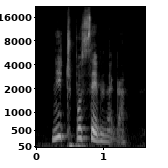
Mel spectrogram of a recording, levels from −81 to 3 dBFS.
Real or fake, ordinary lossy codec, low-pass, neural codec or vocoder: fake; none; none; vocoder, 44.1 kHz, 128 mel bands, Pupu-Vocoder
